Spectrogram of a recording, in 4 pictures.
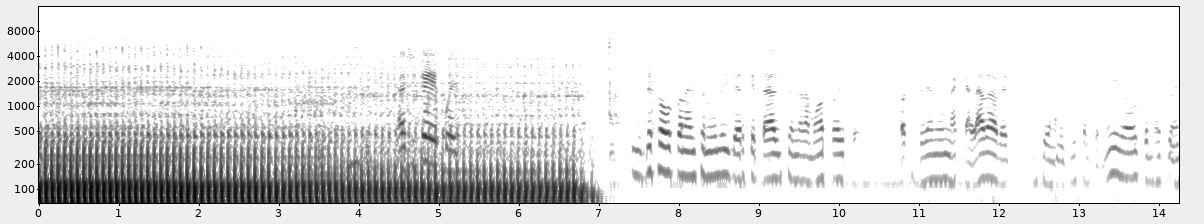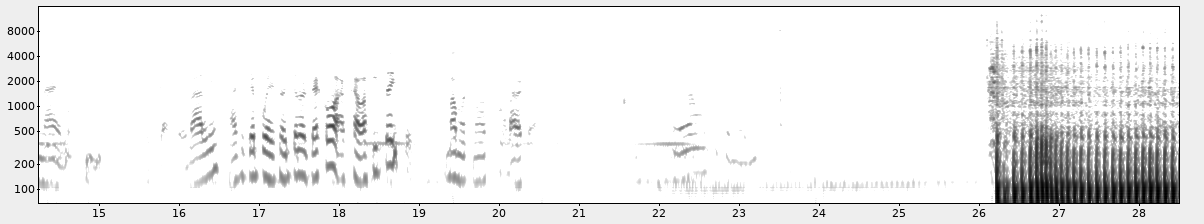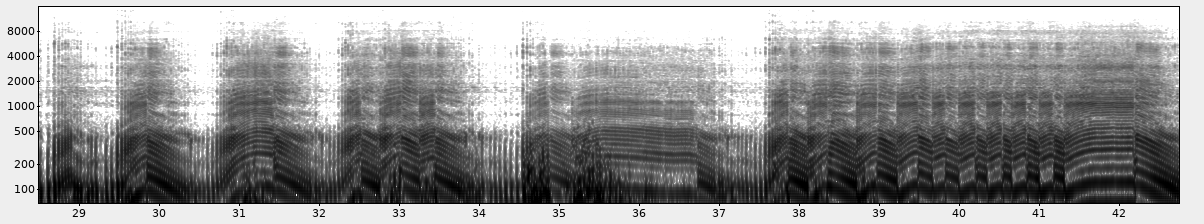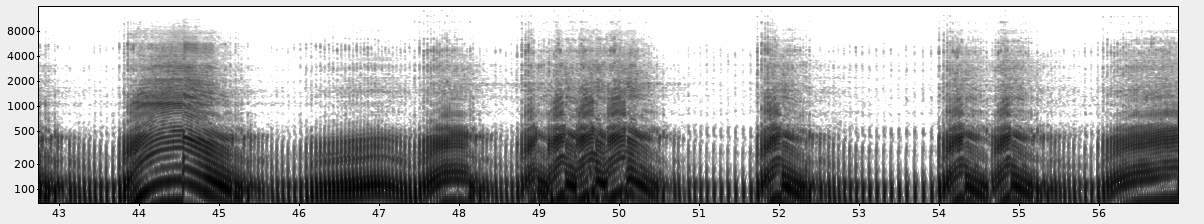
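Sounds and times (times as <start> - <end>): motorcycle engine revving: 0.0 - 7.1, 26.1 - 56.9.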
